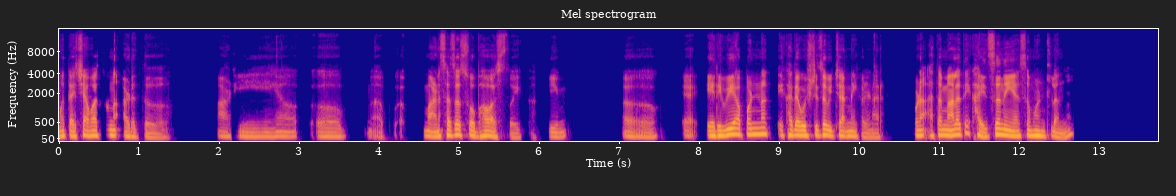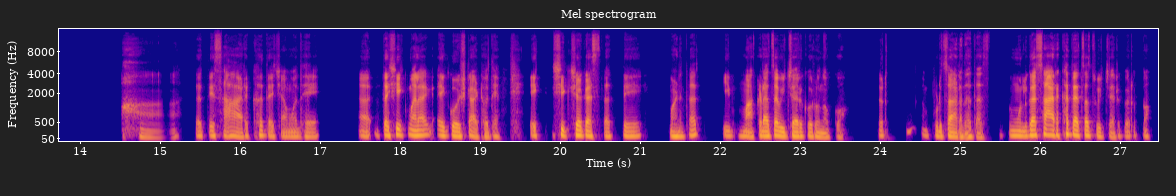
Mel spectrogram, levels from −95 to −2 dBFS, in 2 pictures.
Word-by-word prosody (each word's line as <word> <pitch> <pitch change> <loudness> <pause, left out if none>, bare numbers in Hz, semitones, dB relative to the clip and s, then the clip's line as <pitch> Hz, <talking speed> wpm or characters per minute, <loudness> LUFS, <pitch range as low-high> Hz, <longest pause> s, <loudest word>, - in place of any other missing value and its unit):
मग 120 - +2
त्याच्यावाचून 125 +4 +1
आडतं 90 -6 -5 0.7
आणि 100 -2 -7
अ, 110 - -5 0.4
अ, - - -8 0.6
अ, - - -11
ब - - -19 0.3
माणसाचा 120 +6 +2
स्वभाव 120 -1 +1
असतो 100 -2 -7
एक, 85 0 -13
की 100 +4 -9 0.8
अ, 115 - -6 0.7
ए - - -5 0.3
एरवी 125 +6 +6
आपण 155 +1 +4
ना 165 - +5 0.2
एखाद्या 135 +1 +4
गोष्टीचा 130 +1 +4
विचार 120 -3 +2
नाही 115 -1 0
करणार. 90 -2 -8 0.4
पण 130 - +4
आता 130 +1 0
मला 135 +2 +7
ते 190 - 0
खायचं 105 +10 +3
नाही 130 -4 +6
असं 120 +2 +1
म्हंटलं 115 -7 +1
ना 115 - -4 2.0
हां, 85 0 -11 0.2
तर 115 - -3
ते 125 - 0
सारखं 115 0 -3
त्याच्यामध्ये 105 -2 -5 0.5
अ, - - -3 0.2
तशी 130 +2 +4
एक 130 - -5
मला 130 0 +4 0.2
एक 115 - 0
गोष्ट 110 -2 +1
आठवते. 95 +2 -3 0.4
एक - - -2 0.2
शिक्षक 130 -2 +2
असतात, 115 -2 0
ते 115 -2 -2 0.4
म्हणतात, 110 +4 -1 0.3
की 120 - -3 0.2
"माकडाचा 115 +4 +3
विचार 110 -1 +3
करू 105 -1 -2
नको." 90 0 -6 0.5
तर - - -4 0.6
पुढचा 110 -2 +1
अर्धा 95 -1 -2
तास 85 0 -7 0.4
मुलगा 120 +2 +5
सारखा 135 0 +6
त्याचाच 125 -2 +4
विचार 100 -4 -6
करतो. - - -10
115 Hz, 140 wpm, -25 LUFS, 100-125 Hz, 2.0 s, मला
